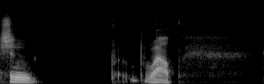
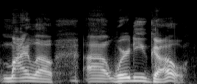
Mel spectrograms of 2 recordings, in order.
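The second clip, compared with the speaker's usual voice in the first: ordinary talk, nothing marked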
